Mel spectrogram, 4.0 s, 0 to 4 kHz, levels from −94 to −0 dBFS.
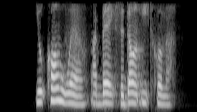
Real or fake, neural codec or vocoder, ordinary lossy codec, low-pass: fake; codec, 16 kHz in and 24 kHz out, 0.9 kbps, LongCat-Audio-Codec, four codebook decoder; AAC, 16 kbps; 3.6 kHz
